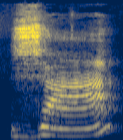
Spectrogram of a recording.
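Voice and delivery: "já" held long and loud; isolated syllable. Shown as a demonstration. Teacher separating a word for pupils, "já" loud and drawn out. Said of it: "separar em sílabas".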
